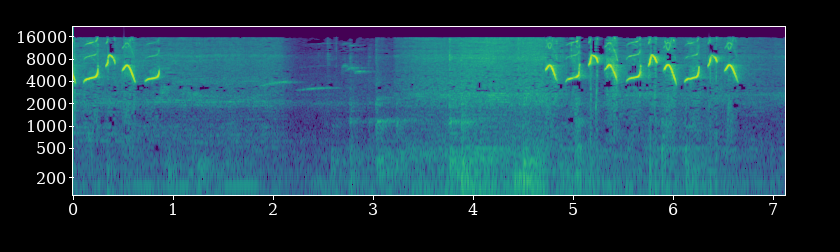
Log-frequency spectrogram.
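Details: Cinereous tit (gelatik watu) singing steadily for a tutor recording: a short phrase of high, sharp whistles, a pause with faint thin notes and low murmuring noise, then a longer rapid series of ringing two-part whistles.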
